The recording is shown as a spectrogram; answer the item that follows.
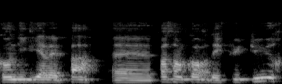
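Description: Against a quiet background, a man with an Italian accent talks at a very slow pace with fairly even intonation. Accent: Italian-accented French, non-native. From Switzerland, Italian family. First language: Italian (speaking French). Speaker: derivatives exchange sales specialist; presenter. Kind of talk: webinar presentation. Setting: online webinar. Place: home room. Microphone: webcam.

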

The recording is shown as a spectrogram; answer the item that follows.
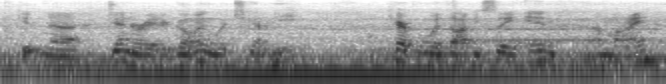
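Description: Music plays in the background. A man is speaking. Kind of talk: casual vlog chat. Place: tunnel cave. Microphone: phone near.

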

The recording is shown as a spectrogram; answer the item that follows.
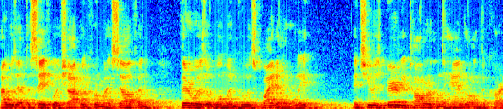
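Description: Strong room echo surrounds a man speaking at a fairly quick pace. His medium-pitched voice has a dark, mellow tone and ordinary pitch variation.

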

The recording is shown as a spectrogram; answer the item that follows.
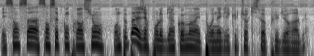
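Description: A man's dark, mellow voice shows ordinary pitch variation in a dry sound with no echo. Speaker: agronomy student, channel creator; channel creator. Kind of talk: scripted channel presentation. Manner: casual, direct address to viewer. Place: garden. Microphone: handheld.

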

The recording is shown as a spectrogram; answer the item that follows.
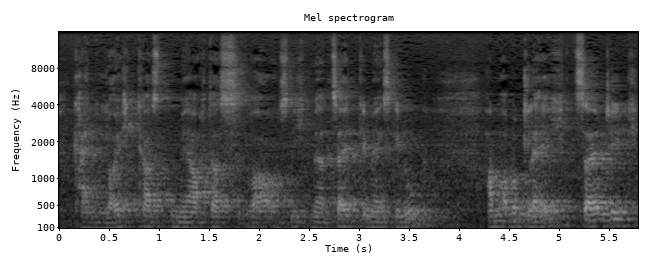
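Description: A man with a fairly low pitch and monotone, flat intonation, in strong room echo with light background noise. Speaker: sales manager of a bed company. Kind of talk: interview answer.

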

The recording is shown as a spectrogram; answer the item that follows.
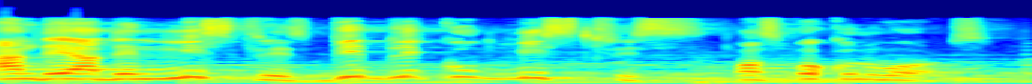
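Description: A man speaks with lively intonation. Faint music plays in the background. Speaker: preacher, apostle. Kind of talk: sermon, preaching to a congregation. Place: church. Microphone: handheld.

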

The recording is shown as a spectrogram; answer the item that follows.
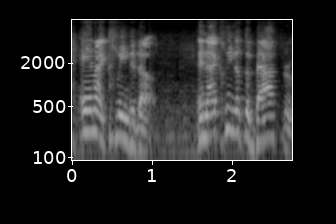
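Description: A man's high, raised and projected voice at a fairly quick pace, with light background noise. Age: 30s. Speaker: livestreamer. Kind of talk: heated argument. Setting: live stream from home late at night. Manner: animated. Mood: defensive, agitated. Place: home room.

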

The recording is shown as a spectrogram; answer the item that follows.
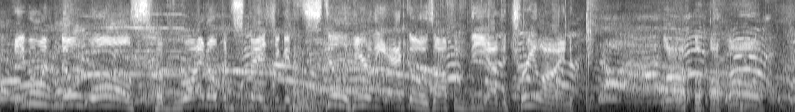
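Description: Crowd noise fills the background as a man talks at a very slow pace. His tone is upbeat and playful, his loudness very even. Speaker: wrestling commentator. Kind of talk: live wrestling commentary. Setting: outdoors at live event. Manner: upbeat, playful and jokey.

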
